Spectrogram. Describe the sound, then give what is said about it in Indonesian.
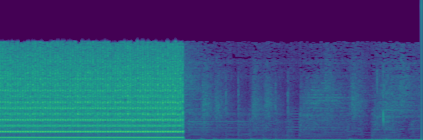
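A telephone dial tone as a call is placed, a loud, steady electronic tone held for about two seconds that then cuts off abruptly, leaving a quiet line hiss. “Sebentar ya, coba uh, kita hubungi Vitor terlebih dahulu.”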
